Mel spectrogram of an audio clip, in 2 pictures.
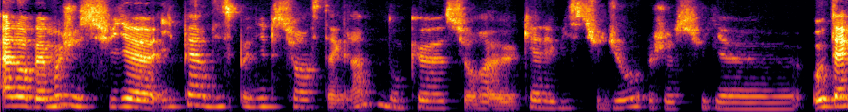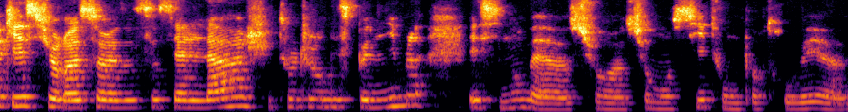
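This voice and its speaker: At a fairly slow pace, a woman speaks in a medium pitch with ordinary pitch variation and big swings in loudness. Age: 30s. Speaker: graphic designer and illustrator. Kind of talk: interview testimony. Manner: halting, many repetitions and fillers.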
